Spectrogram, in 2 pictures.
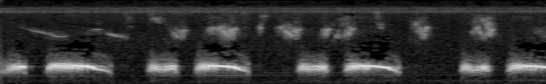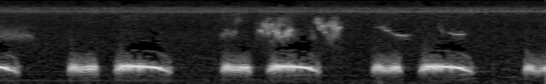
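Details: Spotted dove calls used as a trapping lure, run close together without pause: low mellow coos and long burry coos repeated almost once a second, with faint higher chirps above.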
